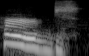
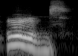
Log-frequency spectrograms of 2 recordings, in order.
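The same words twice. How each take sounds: First: The word begins with a clear H sound. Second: The word begins without any H sound. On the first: This is how the British say it. "British call them herbs" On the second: This is how Americans say it. "We call them herbs"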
